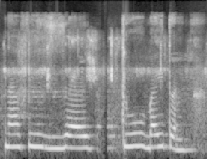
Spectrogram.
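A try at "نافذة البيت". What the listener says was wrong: Nafizatul bait. Dibaca kasrah ya baitnya. Baiti. Sama kayak contohnya ini masjidi kan bacanya ya.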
